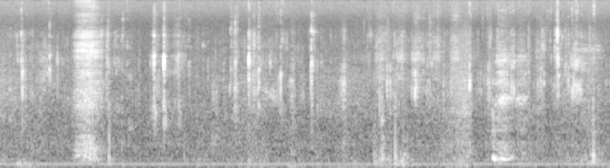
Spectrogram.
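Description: Chewing food while eating dinner at the office: faint, irregular soft bites and crunches repeating over a low steady hum, with no talk.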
